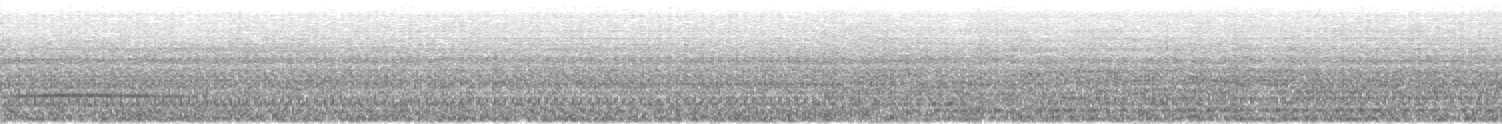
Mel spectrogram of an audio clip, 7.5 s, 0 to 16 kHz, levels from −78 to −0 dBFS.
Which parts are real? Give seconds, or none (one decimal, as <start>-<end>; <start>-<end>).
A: 0.0-4.1; 6.5-7.5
